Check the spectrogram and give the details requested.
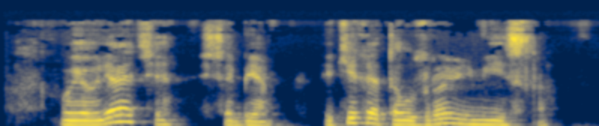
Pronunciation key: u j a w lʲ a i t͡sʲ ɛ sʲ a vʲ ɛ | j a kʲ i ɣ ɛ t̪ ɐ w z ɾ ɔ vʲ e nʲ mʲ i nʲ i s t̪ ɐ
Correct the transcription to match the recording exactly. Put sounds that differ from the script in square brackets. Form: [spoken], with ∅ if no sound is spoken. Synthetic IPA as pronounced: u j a w lʲ a [j] t͡sʲ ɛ sʲ a [bʲ] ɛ | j a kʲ i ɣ ɛ t̪ ɐ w z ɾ ɔ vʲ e nʲ mʲ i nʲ i s t̪ ɐ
